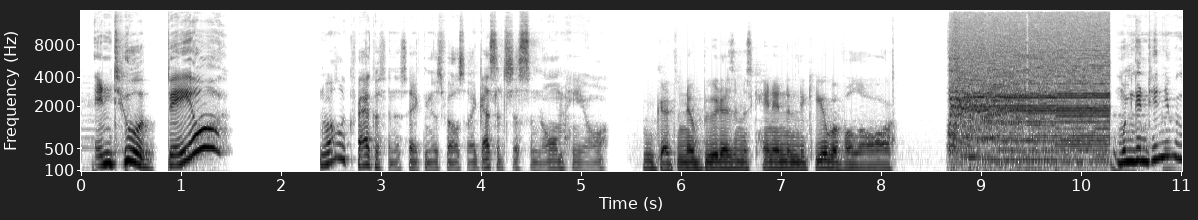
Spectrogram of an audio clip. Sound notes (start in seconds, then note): 8.6 loud buzzer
